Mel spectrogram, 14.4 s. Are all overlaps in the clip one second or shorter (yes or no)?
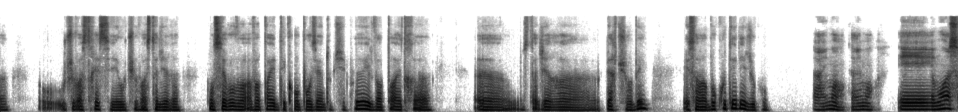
yes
